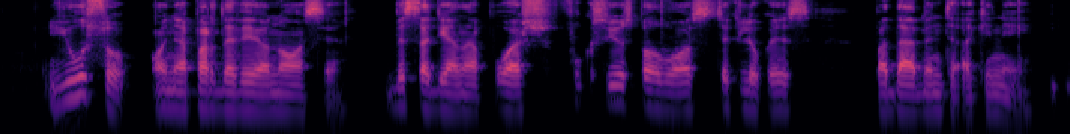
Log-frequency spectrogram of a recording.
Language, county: Lithuanian, Vilnius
